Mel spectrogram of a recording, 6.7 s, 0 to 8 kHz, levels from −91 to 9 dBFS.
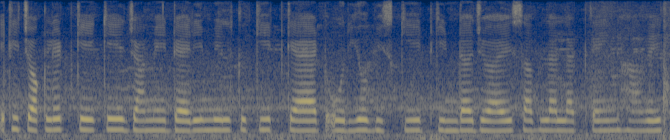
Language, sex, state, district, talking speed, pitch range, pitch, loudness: Chhattisgarhi, female, Chhattisgarh, Raigarh, 125 wpm, 210-225 Hz, 215 Hz, -28 LUFS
